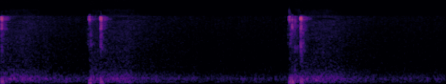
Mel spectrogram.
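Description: Faint computer mouse clicks, three of them: one at the start, one about a second in and one near three seconds. Each is a quick double tick, the button pressed and released.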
